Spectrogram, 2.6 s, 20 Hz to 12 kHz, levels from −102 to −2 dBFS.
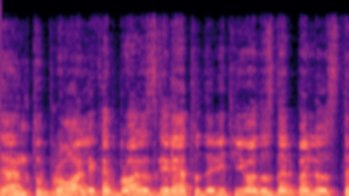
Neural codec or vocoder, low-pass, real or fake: none; 10.8 kHz; real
